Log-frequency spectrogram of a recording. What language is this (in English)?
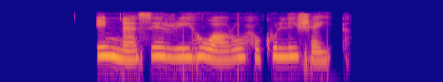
Arabic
